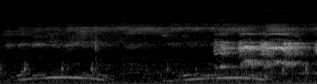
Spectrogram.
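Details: Decoy red junglefowl, a bird known for crowing often, starts a loud, harsh, broken crow about two seconds in, after soft low cooing from doves in the background.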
